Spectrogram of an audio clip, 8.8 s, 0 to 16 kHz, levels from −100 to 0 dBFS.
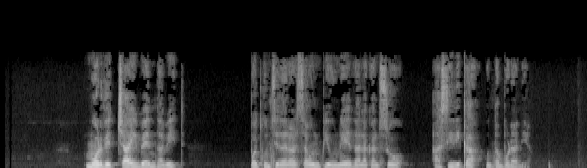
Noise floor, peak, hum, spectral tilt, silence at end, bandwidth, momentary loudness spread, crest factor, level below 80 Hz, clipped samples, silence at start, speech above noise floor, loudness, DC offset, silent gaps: -78 dBFS; -8 dBFS; none; -3 dB/octave; 0.9 s; 11.5 kHz; 14 LU; 22 dB; -84 dBFS; under 0.1%; 1.3 s; 50 dB; -28 LUFS; under 0.1%; none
